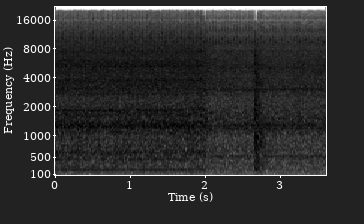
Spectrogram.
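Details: 2013 Toyota Corolla 1.8L after fixing the faulty AC sensor behind code B1479: steady, smooth idle in the garage with AC on, even hum, one brief tap near the end; vent blowing about 40°, running normally.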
